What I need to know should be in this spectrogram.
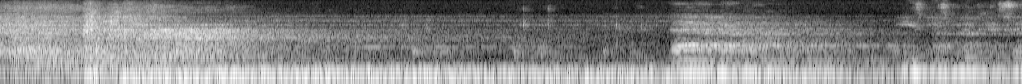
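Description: Video game sounds play from a television loudspeaker.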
